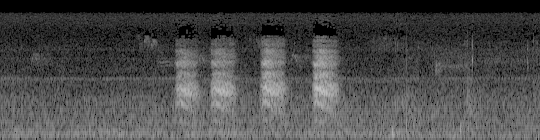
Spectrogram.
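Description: A crow cawing four times in quick succession, starting about three seconds in, the last caw the loudest.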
